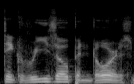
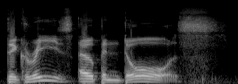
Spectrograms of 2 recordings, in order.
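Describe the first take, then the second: First: Said in the usual way. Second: Put-on very slow, stretched Aussie accent; hammed-up Australian sage. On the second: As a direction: draw it out in mock Australian. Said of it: "say it in a fucking Australian accent".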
